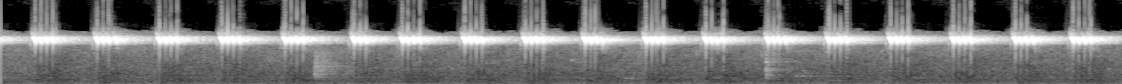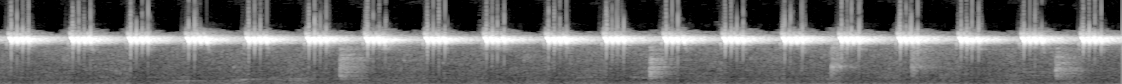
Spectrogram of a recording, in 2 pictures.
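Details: Cricket (jangkrik) chirping for masteran, the tutoring and therapy of songbirds in Indonesia: a high, shrill pulse repeated about three times a second in a steady, unbroken train, with faint clicks and low background rumble.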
